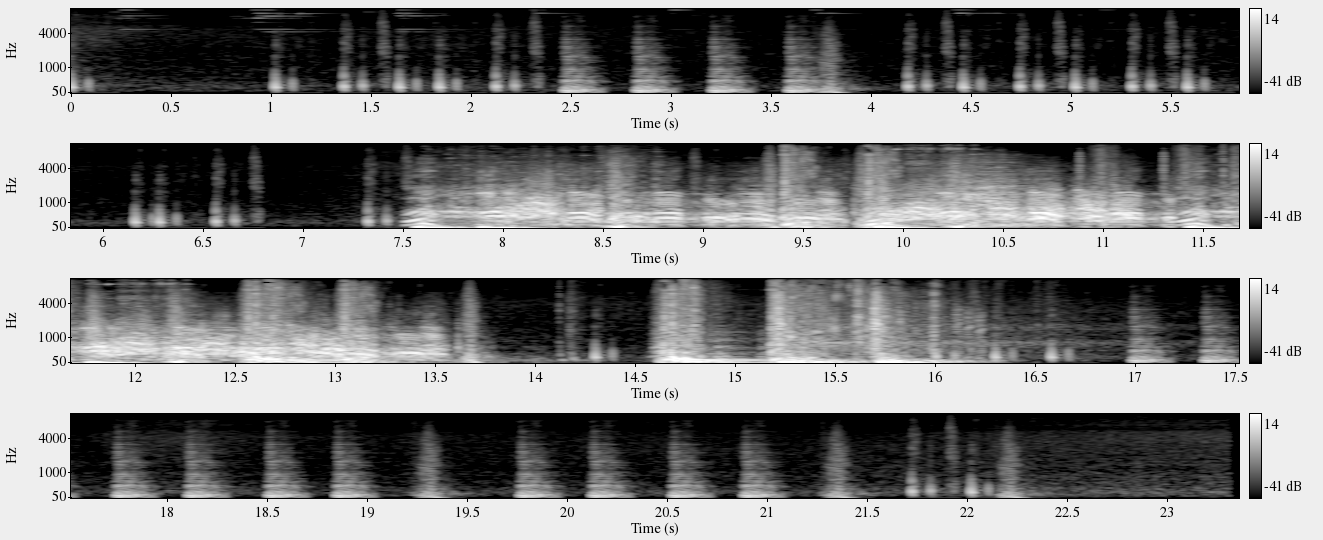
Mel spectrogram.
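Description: Footsteps fall in a quick rhythm.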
